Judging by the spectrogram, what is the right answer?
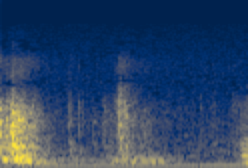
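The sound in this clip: A door is shut and locked, heard as a few faint, muffled thuds and clunks spaced apart, with low background hiss between them.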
